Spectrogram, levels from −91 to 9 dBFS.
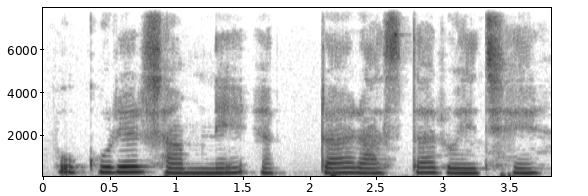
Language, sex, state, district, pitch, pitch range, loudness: Bengali, female, West Bengal, Cooch Behar, 225 Hz, 220-245 Hz, -16 LUFS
